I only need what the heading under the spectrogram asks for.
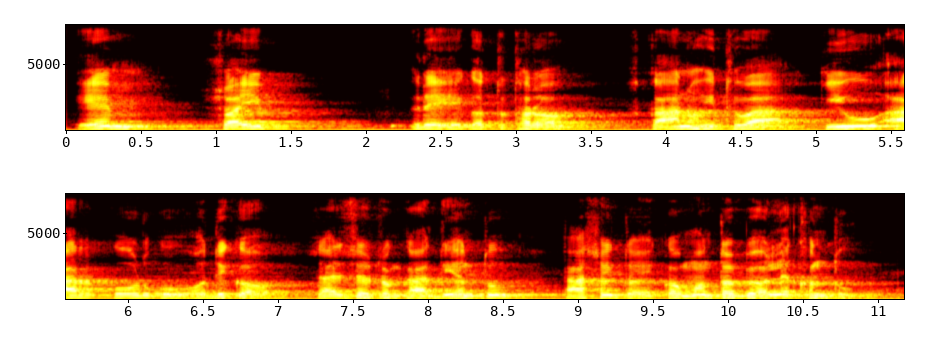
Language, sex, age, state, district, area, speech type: Odia, male, 60+, Odisha, Khordha, rural, read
